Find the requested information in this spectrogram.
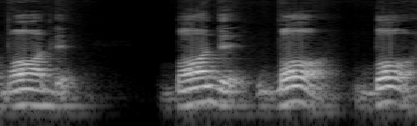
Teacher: huruf dad yang keluar di pinggir kanan kiri lidah kita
